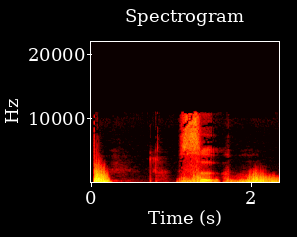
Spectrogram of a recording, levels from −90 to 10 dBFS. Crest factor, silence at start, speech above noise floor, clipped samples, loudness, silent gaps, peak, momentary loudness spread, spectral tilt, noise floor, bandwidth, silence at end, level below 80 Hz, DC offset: 20 dB; 0.05 s; 32 dB; under 0.1%; -24 LUFS; none; -2 dBFS; 14 LU; -6 dB/octave; -56 dBFS; 11.5 kHz; 0 s; -40 dBFS; under 0.1%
